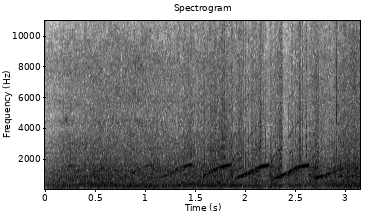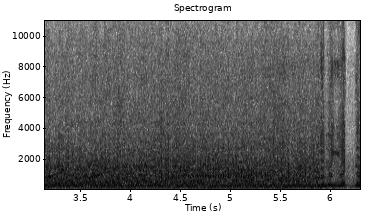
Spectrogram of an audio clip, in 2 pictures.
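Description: Yamaha NMAX 155 scooter's single-cylinder engine running under way with wind and road noise, its pitch rising in the second half as it speeds up. A series of about five rising, siren-like whoops sounds between about one and three and a half seconds in.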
